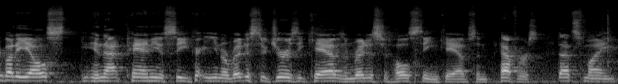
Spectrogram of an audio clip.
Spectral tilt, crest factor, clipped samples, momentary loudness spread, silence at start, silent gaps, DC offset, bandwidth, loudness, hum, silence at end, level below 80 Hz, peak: -4.5 dB/octave; 18 dB; under 0.1%; 6 LU; 0 s; none; under 0.1%; 16.5 kHz; -27 LUFS; none; 0 s; -62 dBFS; -10 dBFS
